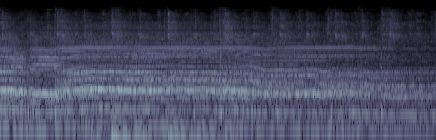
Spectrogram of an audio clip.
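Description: Sikh kirtan: men singing a hymn together in long, wavering held notes over harmonium chords, with tabla underneath.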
